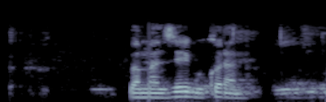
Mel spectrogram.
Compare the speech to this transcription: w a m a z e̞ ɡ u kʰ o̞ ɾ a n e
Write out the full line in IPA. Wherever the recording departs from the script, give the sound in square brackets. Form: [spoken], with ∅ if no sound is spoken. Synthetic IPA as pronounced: [β] a m a z e̞ ɡ u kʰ o̞ ɾ a n [a]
